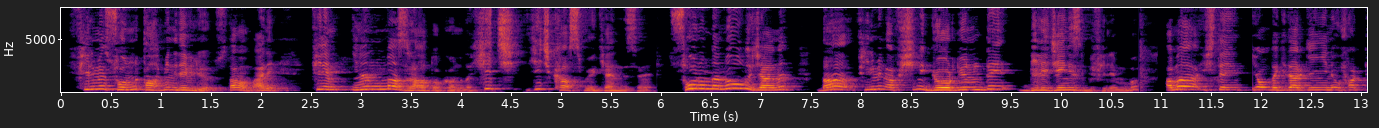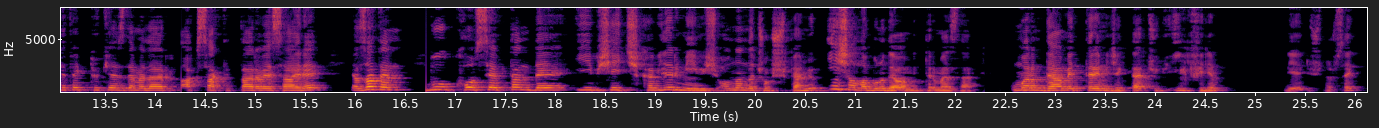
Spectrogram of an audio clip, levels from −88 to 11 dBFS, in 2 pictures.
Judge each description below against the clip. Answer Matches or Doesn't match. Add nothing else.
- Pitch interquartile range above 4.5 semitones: Matches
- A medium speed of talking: Doesn't match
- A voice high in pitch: Matches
